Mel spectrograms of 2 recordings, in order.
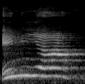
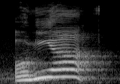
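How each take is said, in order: First: The first vowel is a front vowel. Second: The first vowel is a back vowel.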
